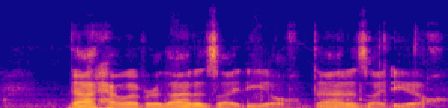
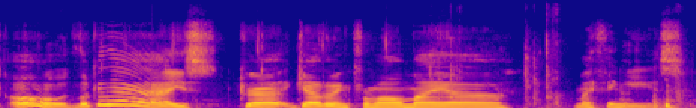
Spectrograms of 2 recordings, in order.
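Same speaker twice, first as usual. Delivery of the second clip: high, delighted exclamation; excited surprise; 8 semitones higher than usual. Real, not acted. Player spots something gathering from his things, excited surprise. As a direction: exclaim in a sudden high pitch.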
